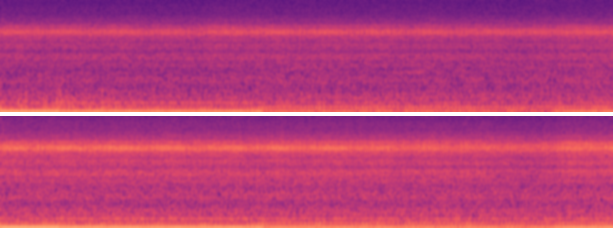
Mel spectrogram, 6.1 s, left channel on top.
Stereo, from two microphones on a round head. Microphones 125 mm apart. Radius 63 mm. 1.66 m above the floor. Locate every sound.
Only background noise.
